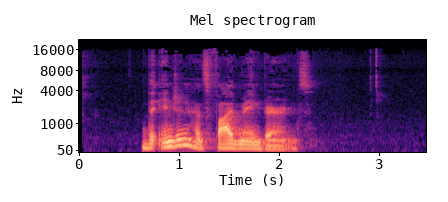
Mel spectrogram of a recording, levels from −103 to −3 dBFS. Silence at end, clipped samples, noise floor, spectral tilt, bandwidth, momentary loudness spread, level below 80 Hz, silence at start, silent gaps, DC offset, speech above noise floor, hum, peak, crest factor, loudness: 1.2 s; under 0.1%; -69 dBFS; -8 dB/octave; 16 kHz; 15 LU; -50 dBFS; 0.65 s; none; under 0.1%; 49 dB; none; -4 dBFS; 20 dB; -21 LUFS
